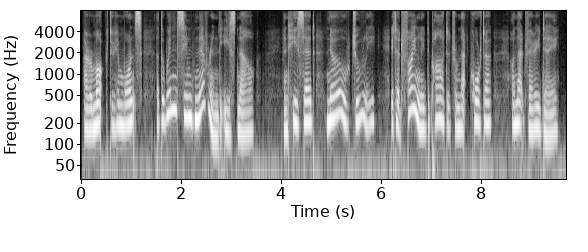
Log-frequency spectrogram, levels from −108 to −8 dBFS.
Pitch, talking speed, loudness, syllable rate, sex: 200 Hz, 185 wpm, -19 LUFS, 5.3 syllables/s, female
